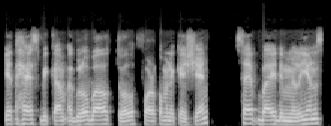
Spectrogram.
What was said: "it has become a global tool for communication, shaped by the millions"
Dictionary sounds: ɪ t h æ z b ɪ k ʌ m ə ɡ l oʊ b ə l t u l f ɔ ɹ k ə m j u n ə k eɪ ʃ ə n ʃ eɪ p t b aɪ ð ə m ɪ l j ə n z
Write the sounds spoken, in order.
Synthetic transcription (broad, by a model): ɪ t h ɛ s b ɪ k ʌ m ə ɡ l oʊ b ə l t u l f ɔ ɹ k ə m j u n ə k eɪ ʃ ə n s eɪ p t b aɪ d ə m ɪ l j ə n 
